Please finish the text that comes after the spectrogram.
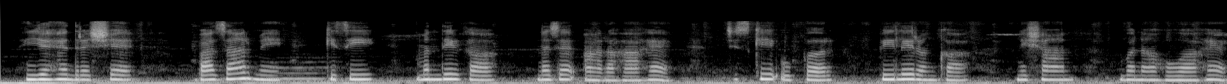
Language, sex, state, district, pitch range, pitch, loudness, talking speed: Hindi, female, Rajasthan, Churu, 195-225 Hz, 210 Hz, -16 LUFS, 100 wpm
